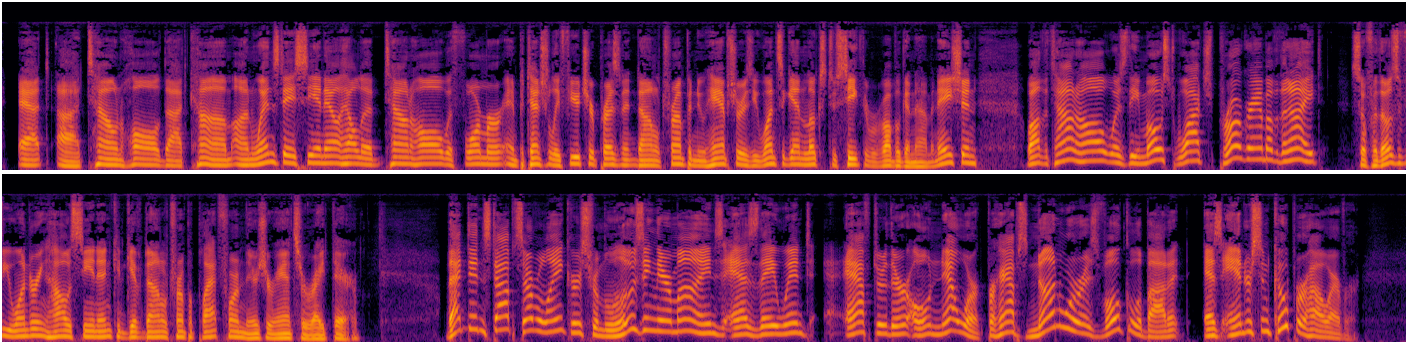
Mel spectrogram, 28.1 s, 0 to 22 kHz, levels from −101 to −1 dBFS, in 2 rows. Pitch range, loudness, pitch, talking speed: 130-200 Hz, -25 LUFS, 150 Hz, 190 wpm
